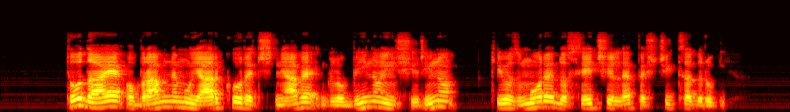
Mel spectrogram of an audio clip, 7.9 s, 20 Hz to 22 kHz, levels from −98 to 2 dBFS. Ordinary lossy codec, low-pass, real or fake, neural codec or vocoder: none; none; real; none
